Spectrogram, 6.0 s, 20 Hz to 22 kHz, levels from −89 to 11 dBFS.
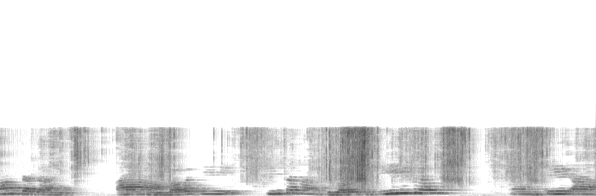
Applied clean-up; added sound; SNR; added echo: classical method WPE with log-MMSE.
